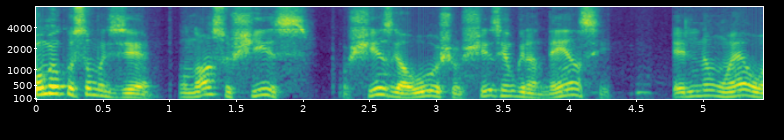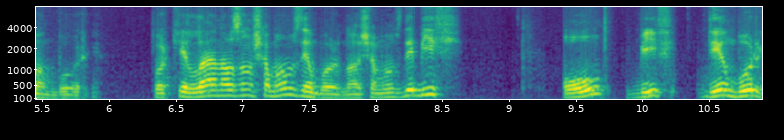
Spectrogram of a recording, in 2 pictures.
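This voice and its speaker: Fairly high in pitch, a man talks at a moderate pace while his pitch swings very widely. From Rio Grande do Sul (Santa Maria); Rio Grande do Sul. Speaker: restaurant owner; podcast guest. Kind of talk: interview. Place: studio.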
